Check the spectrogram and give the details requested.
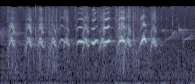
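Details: House finch in British Columbia singing a quick, bright warble of about a dozen high notes in under two seconds, with a few rising slurred notes near the end.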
